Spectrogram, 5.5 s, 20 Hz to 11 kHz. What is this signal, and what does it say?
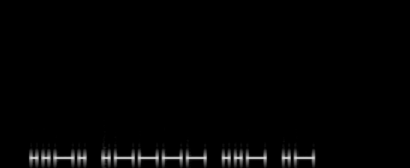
Morse code, heard as a keyed tone, about 15 wpm, 700 Hz. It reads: F1UA
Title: DXCC-100 Call Signs - 4 Characters - 15wpm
